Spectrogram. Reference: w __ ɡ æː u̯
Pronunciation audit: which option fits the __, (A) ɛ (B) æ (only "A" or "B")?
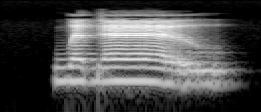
B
